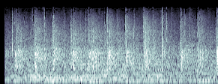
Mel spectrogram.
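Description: Live street musicians playing to a crowd: held instrument notes over a sharp, steady beat about three times a second.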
